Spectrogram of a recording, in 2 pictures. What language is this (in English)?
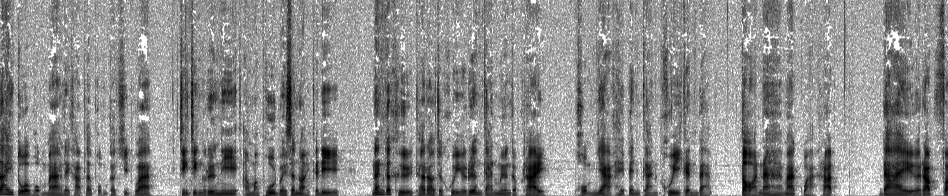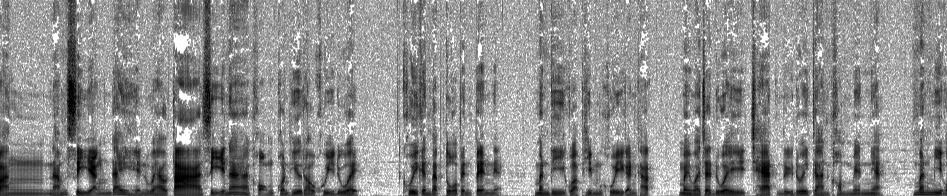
Thai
